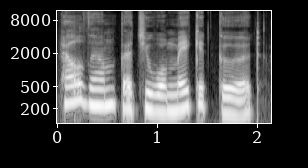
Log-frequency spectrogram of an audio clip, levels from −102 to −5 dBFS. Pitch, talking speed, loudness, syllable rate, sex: 205 Hz, 225 wpm, -15 LUFS, 4.0 syllables/s, female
